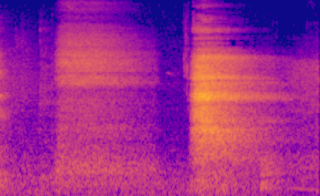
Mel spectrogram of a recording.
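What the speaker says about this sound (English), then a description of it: "we'll just take a few moments to breathe" Slow, deep breaths during a seated Pilates stretch: a long, soft, airy inhale followed by a stronger, breathy exhale that fades gradually, close and quiet with no talking.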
